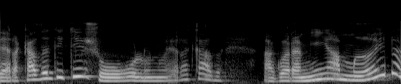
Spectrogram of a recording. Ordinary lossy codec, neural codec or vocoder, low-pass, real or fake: none; none; 7.2 kHz; real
